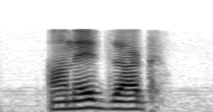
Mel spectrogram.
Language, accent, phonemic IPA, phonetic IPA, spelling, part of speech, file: Armenian, Eastern Armenian, /ɑneɾˈd͡zɑkʰ/, [ɑneɾd͡zɑ́kʰ], աներձագ, noun, Hy-աներձագ.ogg
- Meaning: brother-in-law (wife’s brother)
